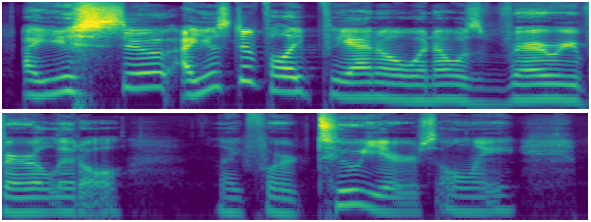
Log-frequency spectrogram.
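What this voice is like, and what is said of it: Californian American accent. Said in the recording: “my accent was like this. Just like stuck to California accent.”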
